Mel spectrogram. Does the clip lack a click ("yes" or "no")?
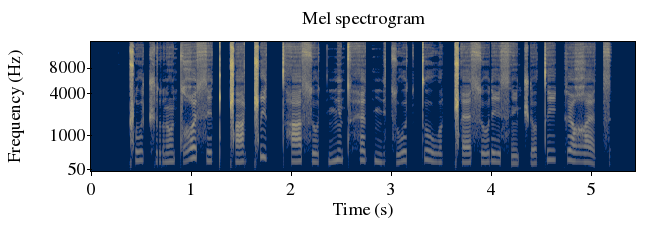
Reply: no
